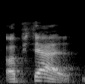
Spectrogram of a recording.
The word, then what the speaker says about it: hôpital: No, it's a French thing because we don't pronounce the H in French. So we just skip it. Even like hospital in English, you pronounce the H, right? – Of course. – And in French, it's hôpital, but the H is there, but we skip it.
